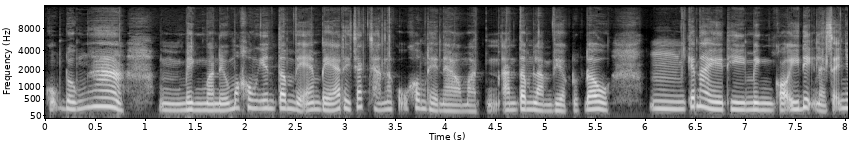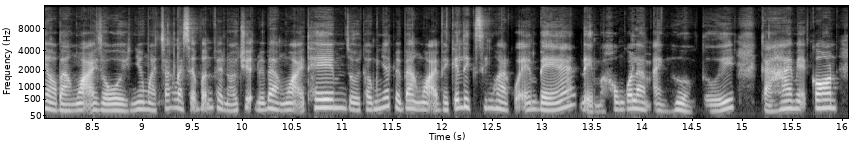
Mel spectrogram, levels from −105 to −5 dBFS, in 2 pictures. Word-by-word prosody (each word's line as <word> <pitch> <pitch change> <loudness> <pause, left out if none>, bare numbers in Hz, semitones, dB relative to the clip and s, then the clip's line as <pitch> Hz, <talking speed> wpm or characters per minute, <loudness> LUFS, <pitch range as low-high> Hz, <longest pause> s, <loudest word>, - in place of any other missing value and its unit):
cũng 230 - -7
đúng 215 +2 -3
ha. 270 -1 +5 0.4
Ừm, 175 -1 -5
mình 185 -1 -1
mà 175 - +1
nếu 175 0 -1
mà 240 +5 -3
không 245 0 -3
yên 225 0 -3
tâm 225 -1 +2
về 180 - -1
em 195 +4 -1
bé 180 +2 +1
thì 220 0 -3
chắc 260 +6 -2
chắn 180 - -4
là 205 - -4
cũng - - -11
không 235 -2 -4
thể 185 -5 -3
nào 160 -2 -3
mà 155 0 -6 0.2
an 185 0 -2
tâm 200 0 +3
làm 170 -4 -1
việc 165 -2 -4
được 170 - -13
đâu. 200 0 +4 0.4
Ừm, 215 -1 -3
cái 275 - +2
này 230 -8 +3
thì 200 -2 0
mình 190 -1 -1
có - - +2
ý 205 - +2
định 250 - 0
là - - -2
sẽ - - +2
nhờ 215 -5 +1
bà 170 -1 +2
ngoại 185 +2 +4
rồi, 175 -1 0
nhưng 205 +3 -4
mà 190 - -3
chắc 225 +6 -3
là 230 - +1
sẽ 210 - +4
vẫn - - -2
phải 225 -4 -5
nói 165 -1 -6
chuyện - - +1
với 185 - -4
bà 220 0 +2
ngoại 185 0 +1
thêm, 245 -1 +3
rồi 190 -4 -4
thống 195 +3 -5
nhất 275 +3 -3
với 225 - -1
bà 225 +2 +2
ngoại 195 -2 +2
về 190 - -6
cái 235 +5 0
lịch 255 -2 -1
sinh 235 -2 +1
hoạt 200 -5 -1
của - - -4
em 200 +2 -2
bé 200 +9 +3
để - - 0
mà 145 - -10
không 200 -1 -5
có 220 - +3
làm 215 -3 +1
ảnh 165 - -3
hưởng 180 -6 -3
tới 165 +9 -1 0.3
cả - - 0
hai 220 +1 +4
mẹ 220 - -1
con, 235 +1 +8
200 Hz, 305 wpm, -23 LUFS, 180-225 Hz, 0.4 s, con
